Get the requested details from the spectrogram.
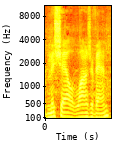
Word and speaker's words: Michel Langevin: But yeah, basically Michael Langevin, or Michel Langevin, for all of you hardcore Frenchies out there that would be all over me for mispronouncing his name,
